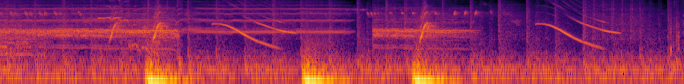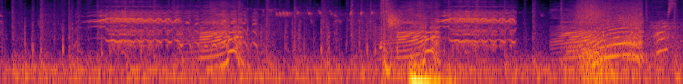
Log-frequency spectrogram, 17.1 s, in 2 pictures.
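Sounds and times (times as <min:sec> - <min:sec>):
hooves clip-clopping: 0:00.0 - 0:15.8
heavy low thud: 0:01.8 - 0:02.4, 0:03.8 - 0:04.4, 0:05.2 - 0:05.8, 0:13.6 - 0:14.1
horse neighing: 0:09.6 - 0:11.8, 0:13.4 - 0:15.0.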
